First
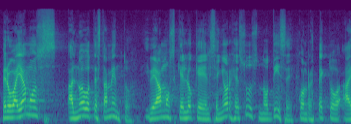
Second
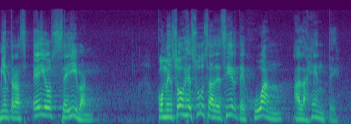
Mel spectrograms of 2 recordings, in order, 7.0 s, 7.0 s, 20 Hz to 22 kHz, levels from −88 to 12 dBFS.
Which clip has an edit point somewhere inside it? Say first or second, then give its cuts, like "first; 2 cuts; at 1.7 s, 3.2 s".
first; 1 cut; at 6.0 s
